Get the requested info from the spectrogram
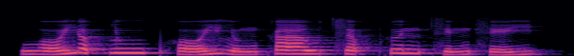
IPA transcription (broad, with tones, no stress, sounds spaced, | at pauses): w ɔː˨˥ j ɐ˨˥ p̚ l uː˥ pʰ ɔː˨˥ j l ʊ˨˧ ŋ k aː˥ w t͡s ɐ˧ p̚ k ɵ˥ n t͡s ɪ˨˧ ŋ s e˨˧ j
